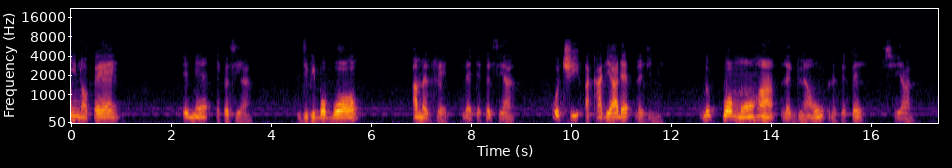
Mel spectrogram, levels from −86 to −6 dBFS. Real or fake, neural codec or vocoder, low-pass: fake; codec, 24 kHz, 3 kbps, HILCodec; 7.2 kHz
